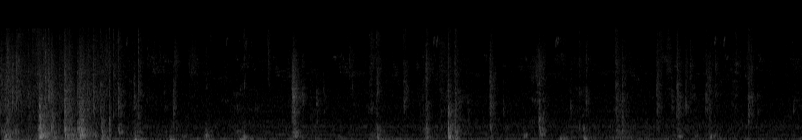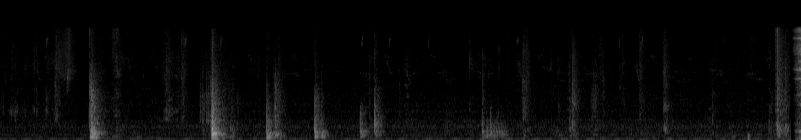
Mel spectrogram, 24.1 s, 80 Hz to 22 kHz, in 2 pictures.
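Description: Small movement sounds in a quiet room: scattered light taps, knocks and rustles of someone moving about and handling things, with two louder thumps about 13 and 15 seconds in.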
